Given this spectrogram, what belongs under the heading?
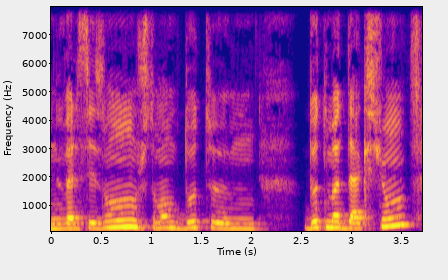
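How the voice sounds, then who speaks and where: Ordinary pitch variation from a woman, under noticeable background noise. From Normandy, France (Caen). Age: 30s. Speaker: cultural mediator. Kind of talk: interview. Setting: at the venue.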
